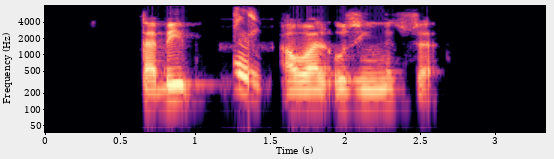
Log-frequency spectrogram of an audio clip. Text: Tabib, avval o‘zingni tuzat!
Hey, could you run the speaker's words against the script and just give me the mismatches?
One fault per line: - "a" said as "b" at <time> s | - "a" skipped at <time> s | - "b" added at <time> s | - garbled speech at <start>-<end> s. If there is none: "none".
none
